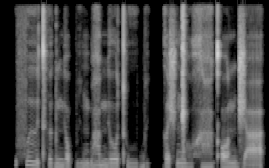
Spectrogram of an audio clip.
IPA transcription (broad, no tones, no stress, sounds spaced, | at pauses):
f ɨ tʰ ɘ ɡ mʲ ɔ p i̤ m b a̤ mʲ o tʼ ṳ b i̤ kː ɐ ʃ ŋ͡ǁ ɔ̤ x a̤ kʼ ɔ n d͡ʒ a̰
